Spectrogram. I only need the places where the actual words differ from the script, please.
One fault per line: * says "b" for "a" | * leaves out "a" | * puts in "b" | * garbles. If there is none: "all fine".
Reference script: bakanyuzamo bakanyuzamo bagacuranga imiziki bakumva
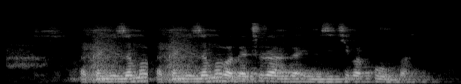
all fine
